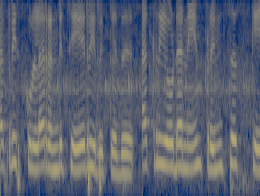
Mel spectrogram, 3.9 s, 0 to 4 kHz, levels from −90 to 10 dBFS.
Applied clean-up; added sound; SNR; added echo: none; none; none; none.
